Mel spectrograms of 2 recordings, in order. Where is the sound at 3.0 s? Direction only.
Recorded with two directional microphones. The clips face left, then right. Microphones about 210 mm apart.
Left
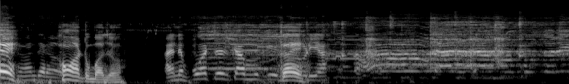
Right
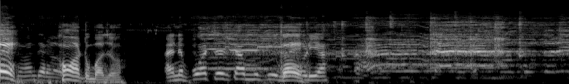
40° right (ahead or behind).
